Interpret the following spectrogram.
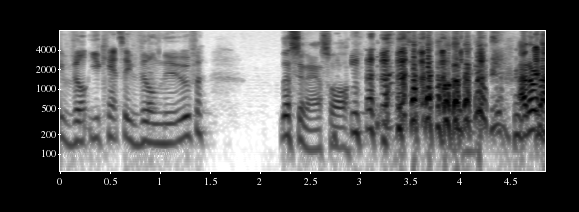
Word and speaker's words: Villeneuve: You can say And facetious, but you can't say Villeneuve. Listen, asshole. I don't know how to say words. Villeneuve. Villeneuve.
